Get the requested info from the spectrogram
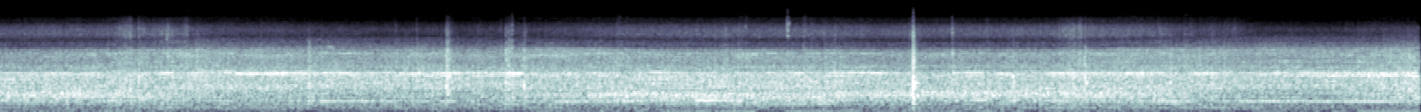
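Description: LS compact tractor's diesel engine running steadily as its front-loader grapple works a scrap pile, with a steady high whine over the engine. A sharp knock about nine seconds in.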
